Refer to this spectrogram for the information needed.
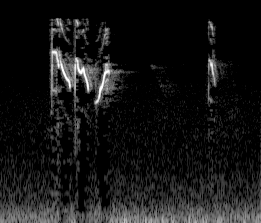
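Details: Vigorous ngalas-style white-eye song meant to set other white-eyes singing: a fast run of three thin, high, down-slurred whistles, then a pause and one more short high note, with faint low rumble beneath.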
